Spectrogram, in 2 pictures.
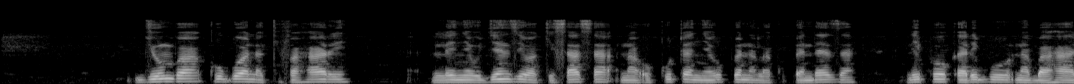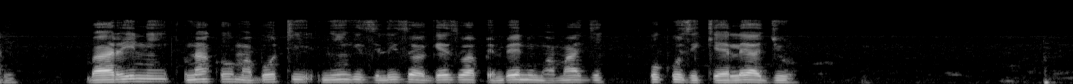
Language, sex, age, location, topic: Swahili, male, 18-24, Mombasa, government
